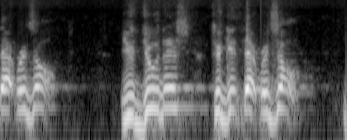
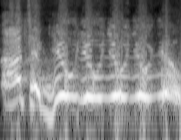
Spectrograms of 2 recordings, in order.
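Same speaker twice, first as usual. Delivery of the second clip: put-on higher, louder drunk picking a fight; mock drunk fighter; 8 semitones higher, 8 dB louder than usual. Preacher acting a drunk clubgoer, loud challenge. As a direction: play the tipsy brawler. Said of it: "you wanted to fight".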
